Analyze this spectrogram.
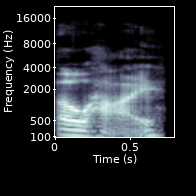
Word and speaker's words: Ojai: And now we go on to Ojai, which is pronounced Ojai.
